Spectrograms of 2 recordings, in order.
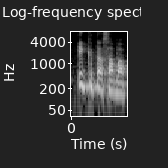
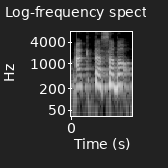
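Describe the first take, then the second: First: The word begins with an i vowel. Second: The word begins with an a vowel. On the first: The speaker calls it right. "बल्कि इक्तसबा पढ़ेंगे" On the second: The speaker calls it wrong. "अक्तसबा उक्तसबा नहीं पढ़ेंगे"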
